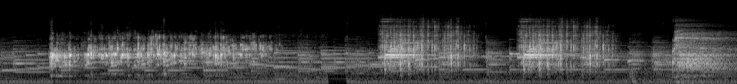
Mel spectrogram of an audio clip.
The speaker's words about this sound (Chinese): 湖面上的冰块好像开始碎裂了。哇哦，冰块融化了，乌贼也恢复自由。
